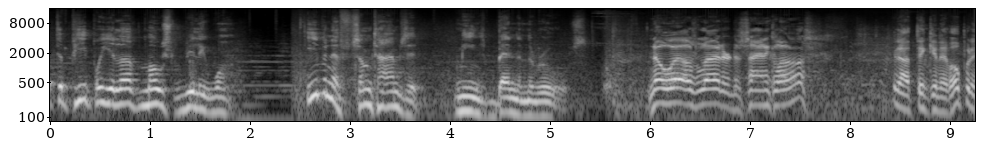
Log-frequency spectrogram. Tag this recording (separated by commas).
Music, Speech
